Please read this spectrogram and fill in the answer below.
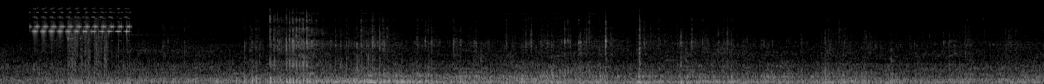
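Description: A bicycle bell rung rapidly for about a second near the start, a quick metallic trill. Then steady street background noise with scattered light clicks.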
